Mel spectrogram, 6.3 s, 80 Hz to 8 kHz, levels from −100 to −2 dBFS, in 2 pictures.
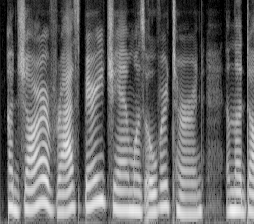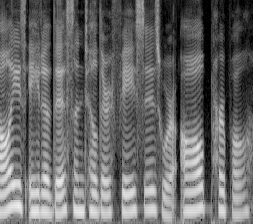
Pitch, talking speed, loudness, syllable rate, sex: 205 Hz, 180 wpm, -18 LUFS, 5.2 syllables/s, female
